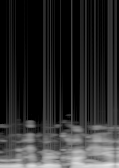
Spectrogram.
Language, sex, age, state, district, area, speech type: Bodo, male, 60+, Assam, Chirang, rural, spontaneous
